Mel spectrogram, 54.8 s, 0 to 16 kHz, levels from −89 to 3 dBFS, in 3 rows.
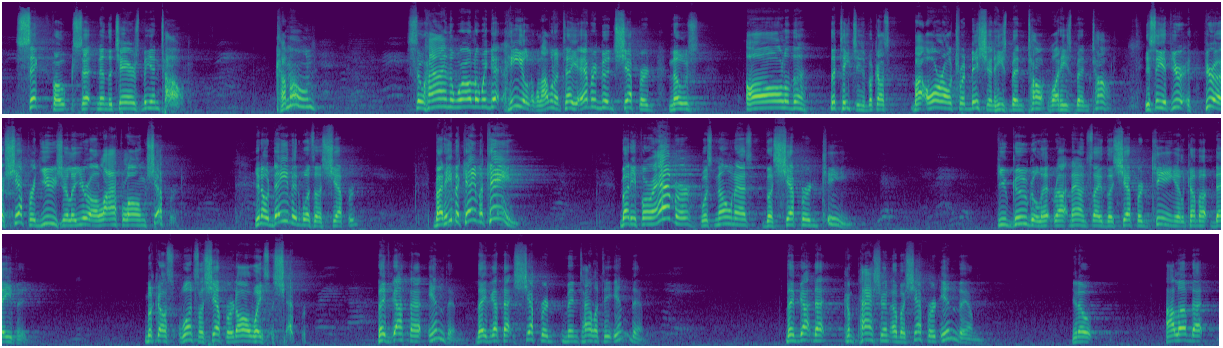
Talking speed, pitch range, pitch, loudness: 140 wpm, 165-215 Hz, 185 Hz, -23 LUFS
